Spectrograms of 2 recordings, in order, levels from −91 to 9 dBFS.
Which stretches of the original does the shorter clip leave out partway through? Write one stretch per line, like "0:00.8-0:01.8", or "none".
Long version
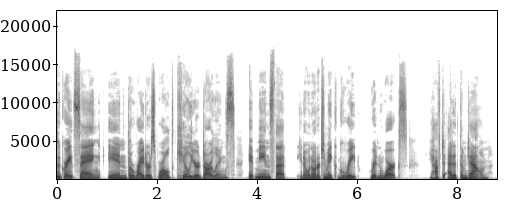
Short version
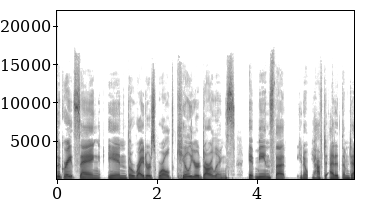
0:05.0-0:07.3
